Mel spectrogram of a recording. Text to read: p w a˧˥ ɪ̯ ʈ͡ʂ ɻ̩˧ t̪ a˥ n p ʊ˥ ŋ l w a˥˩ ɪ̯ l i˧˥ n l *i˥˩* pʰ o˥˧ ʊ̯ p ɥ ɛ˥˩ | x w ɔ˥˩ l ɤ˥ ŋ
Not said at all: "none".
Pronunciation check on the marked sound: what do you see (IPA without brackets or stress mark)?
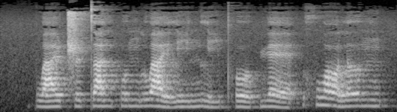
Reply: i˧˥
